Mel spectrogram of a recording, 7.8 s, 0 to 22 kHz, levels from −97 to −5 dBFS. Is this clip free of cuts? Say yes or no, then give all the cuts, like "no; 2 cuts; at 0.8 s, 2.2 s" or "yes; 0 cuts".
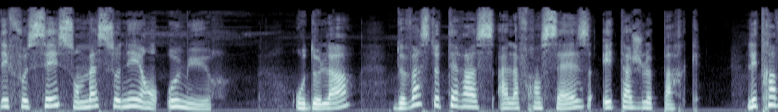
no; 1 cut; at 6.0 s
